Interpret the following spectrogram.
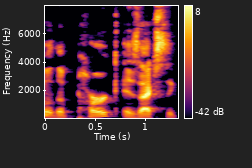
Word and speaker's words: Pirc: So if you're new out there and you don't know that it's actually the Pirc, it's actually called the Pirc, but it's spelled Pirc. Perk, guys.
